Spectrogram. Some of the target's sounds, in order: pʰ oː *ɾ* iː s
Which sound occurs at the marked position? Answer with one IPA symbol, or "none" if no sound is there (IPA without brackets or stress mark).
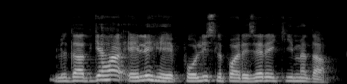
l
